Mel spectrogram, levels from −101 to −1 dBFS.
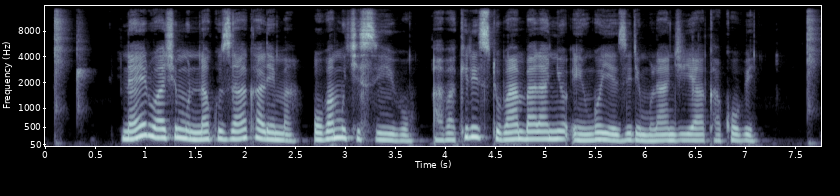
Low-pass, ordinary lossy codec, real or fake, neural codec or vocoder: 14.4 kHz; none; real; none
